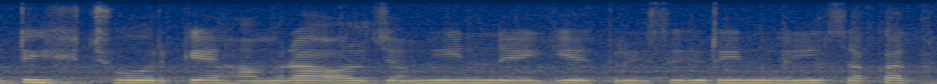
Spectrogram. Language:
Maithili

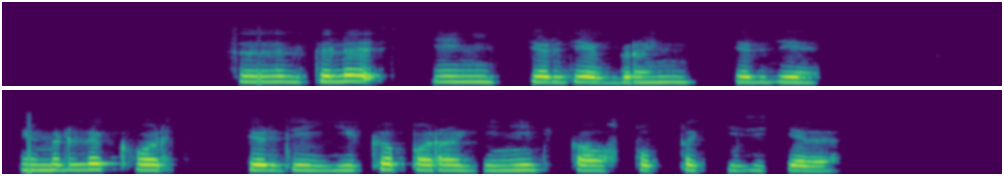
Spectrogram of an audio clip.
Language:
Kazakh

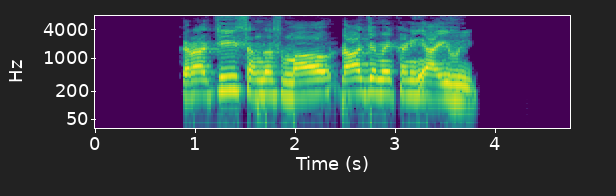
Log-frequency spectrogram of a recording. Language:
Sindhi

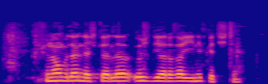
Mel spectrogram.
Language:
Uyghur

